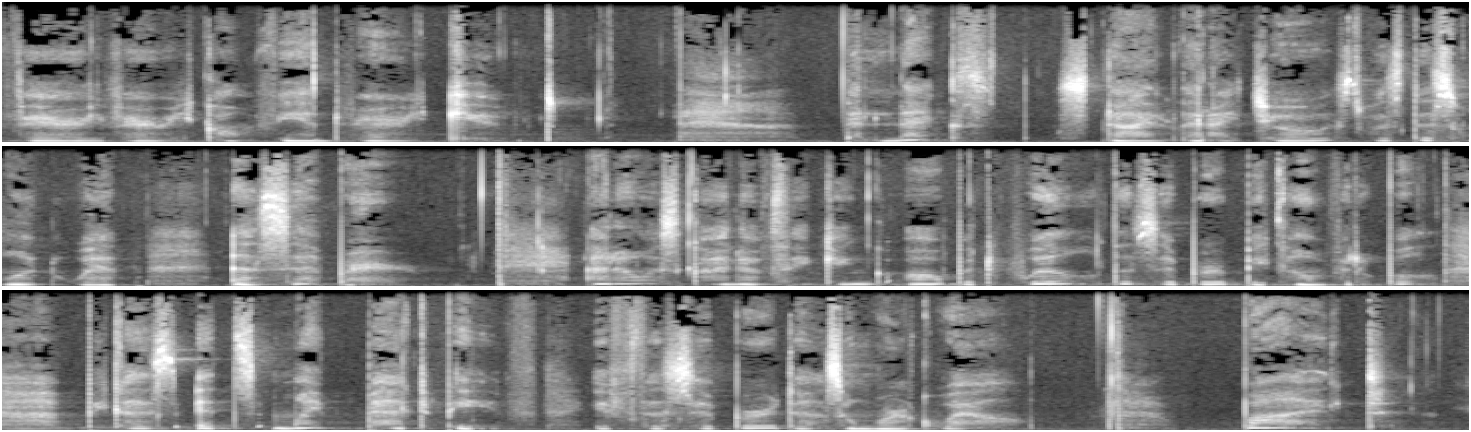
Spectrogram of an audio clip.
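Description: A woman speaking softly and close to the microphone, in an ASMR-style near-whisper, with short pauses between phrases.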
